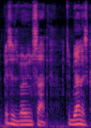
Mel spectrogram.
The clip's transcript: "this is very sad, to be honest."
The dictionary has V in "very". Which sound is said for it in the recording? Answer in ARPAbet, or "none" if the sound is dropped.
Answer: V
